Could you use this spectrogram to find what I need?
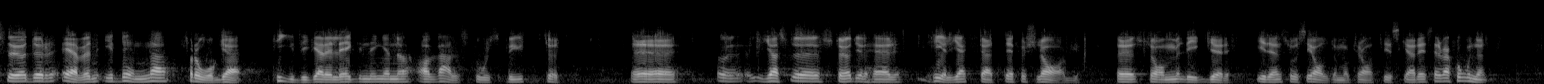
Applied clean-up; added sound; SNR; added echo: neural separator model SepFormer DNS4.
